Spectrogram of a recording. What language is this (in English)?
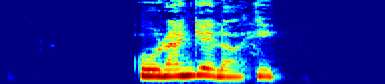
Persian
